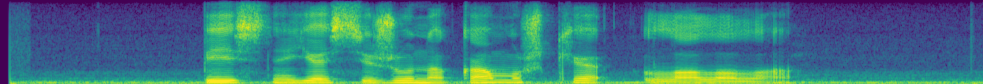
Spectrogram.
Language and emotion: Russian, neutral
